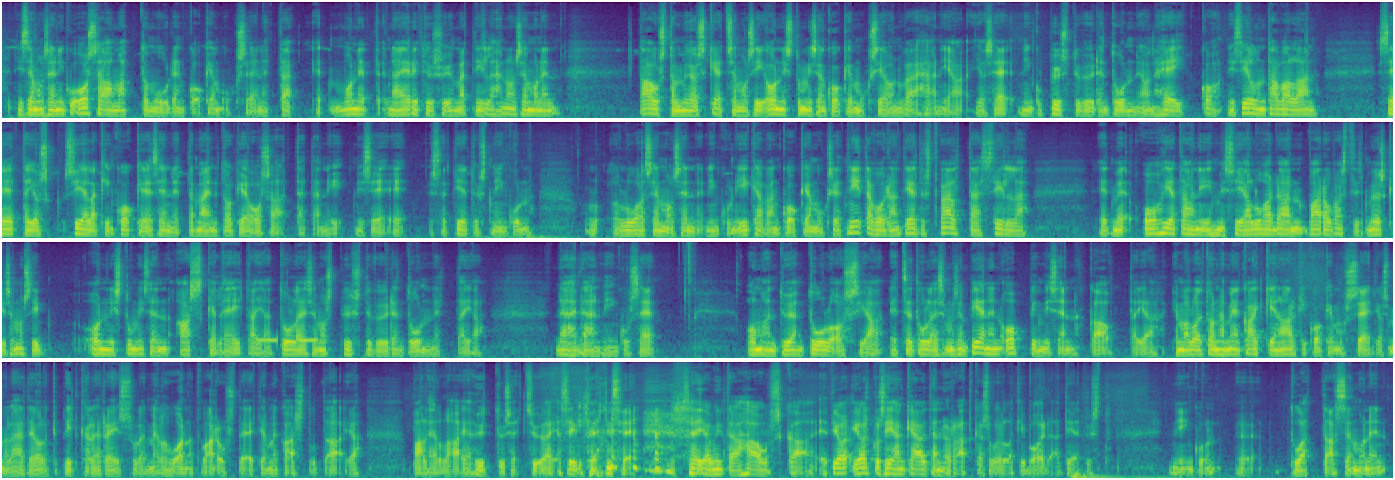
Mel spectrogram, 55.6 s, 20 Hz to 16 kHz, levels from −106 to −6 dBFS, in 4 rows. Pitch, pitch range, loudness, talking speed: 105 Hz, 100-110 Hz, -21 LUFS, 155 wpm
